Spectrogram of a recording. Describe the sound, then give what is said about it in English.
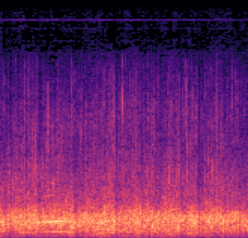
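Steady, dense applause from an audience at the Rock Church and World Outreach Center, giving a hand to the Lord at the close of a message, a continuous loud wash of many hands clapping with no pauses and no voices standing out. “Give a hand to the Lord who spoke to you tonight.”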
